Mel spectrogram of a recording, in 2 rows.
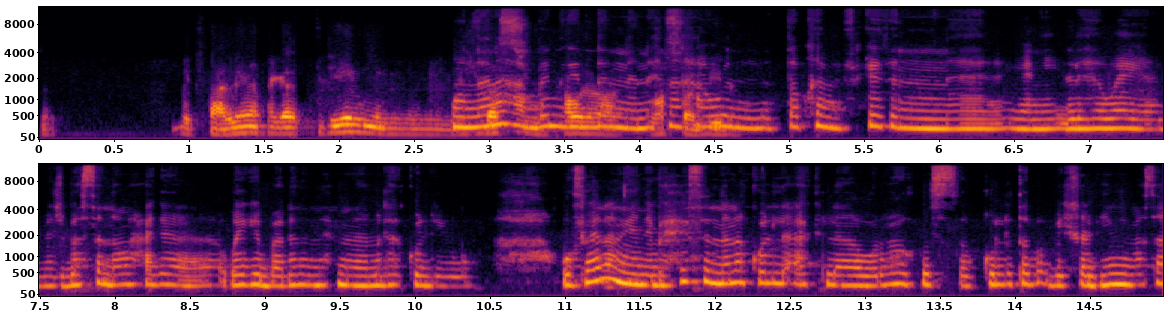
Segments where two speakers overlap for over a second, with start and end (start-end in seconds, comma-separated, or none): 2.8-4.6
